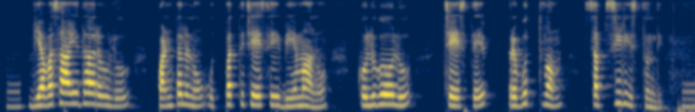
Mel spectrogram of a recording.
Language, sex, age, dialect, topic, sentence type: Telugu, female, 18-24, Utterandhra, banking, statement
